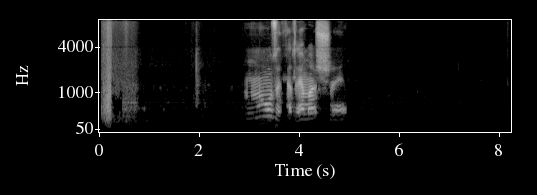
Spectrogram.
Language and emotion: Russian, sad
